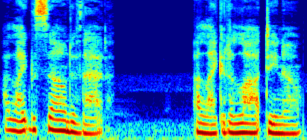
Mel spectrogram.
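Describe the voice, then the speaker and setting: Game role: cool female mercenary. Lowish pitch, composed, guarded, self-assured. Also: brisk, a little mellow, breathy edge. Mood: coaxing, teasing. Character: cool, confident female secret agent posing as mercenary. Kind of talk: video game voice acting.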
